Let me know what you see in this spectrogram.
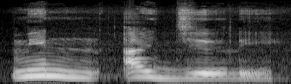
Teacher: dibaca jelas ya tidak berdengung tidak dipantul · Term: Idhar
